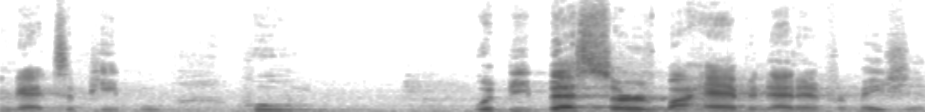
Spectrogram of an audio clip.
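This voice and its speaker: This man speaks at a fairly quick pace. His intonation stays fairly even. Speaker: crypto educator, panelist. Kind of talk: panel discussion.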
